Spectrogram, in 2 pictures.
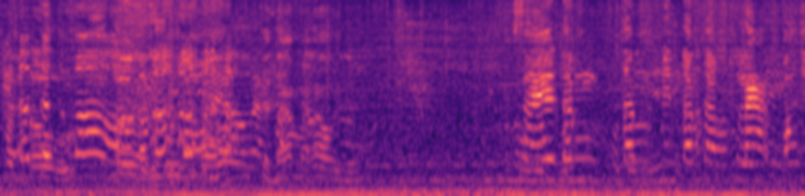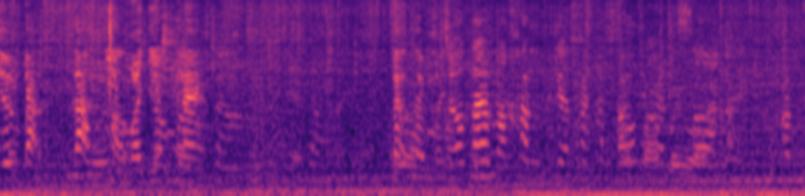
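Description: Women passengers chatting in a minibus cabin, over the low, steady rumble of the bus's engine.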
